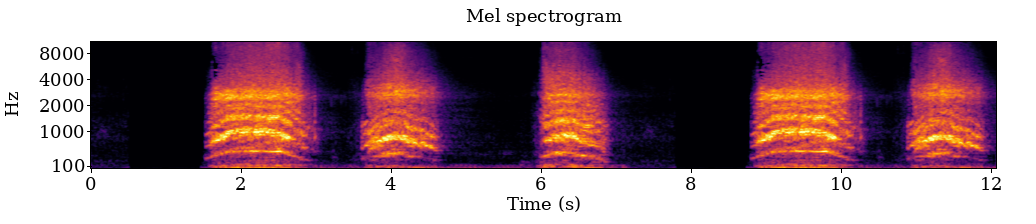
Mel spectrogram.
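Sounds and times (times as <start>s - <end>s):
elephant trumpeting: 1.5s - 3.0s, 3.6s - 4.7s, 5.9s - 7.0s, 8.8s - 12.0s.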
